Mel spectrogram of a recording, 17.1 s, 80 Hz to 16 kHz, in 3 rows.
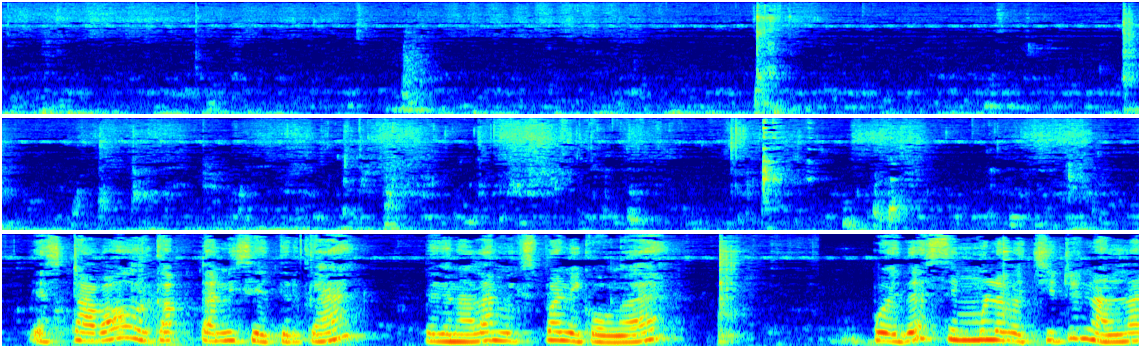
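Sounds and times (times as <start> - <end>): metal spoon scraping a pan: 6.2 - 11.2.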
